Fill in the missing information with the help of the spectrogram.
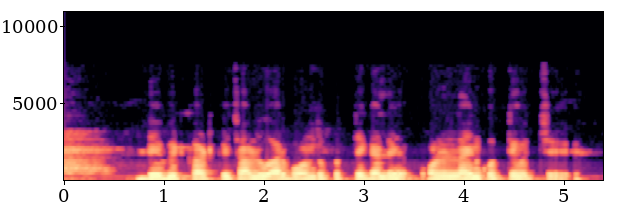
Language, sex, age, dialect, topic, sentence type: Bengali, male, 18-24, Western, banking, statement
